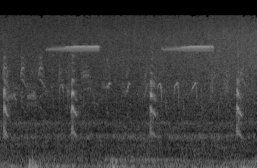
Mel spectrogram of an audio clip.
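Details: A female common pochard watchfully guarding her feeding ducklings gives short, harsh nasal calls about once a second, over low rumbling background noise and a thin high whine.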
